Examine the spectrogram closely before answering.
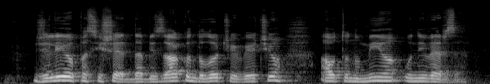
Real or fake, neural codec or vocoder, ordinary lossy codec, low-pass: real; none; none; 19.8 kHz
